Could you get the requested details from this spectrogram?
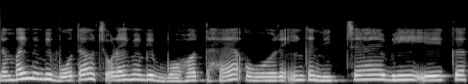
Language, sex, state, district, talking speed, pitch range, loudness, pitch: Rajasthani, female, Rajasthan, Nagaur, 215 wpm, 185-220 Hz, -15 LUFS, 205 Hz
